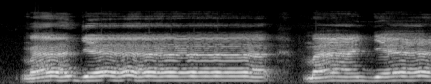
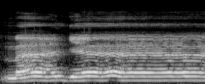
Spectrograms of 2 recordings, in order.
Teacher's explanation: Dibaca lima harakat, lima gedukan. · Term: mad wajib muttasil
